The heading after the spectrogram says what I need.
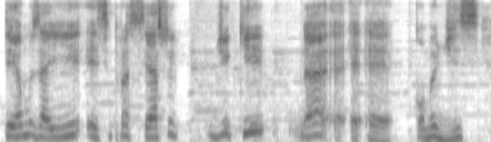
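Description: A man's voice: sits high, expressive, slow pace, vocal fry, a little mellow, husky, soft background music. A Brazilian man co-hosting a podcast, discussing news casually and hesitantly, with many fillers. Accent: Brazilian Portuguese. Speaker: podcast co-host.

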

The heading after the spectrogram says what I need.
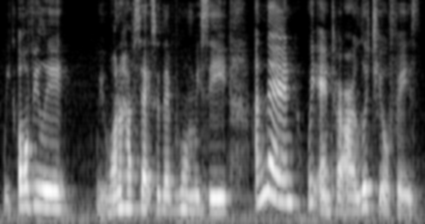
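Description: A woman hosts a podcast, explaining things casually at a medium pitch. She is frank and pokes fun at herself. The recording has a slight room echo, as from a home setup. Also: expressive, moderate pace, darkish tone. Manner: frank, self-deprecating. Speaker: podcast host and nutritionist.

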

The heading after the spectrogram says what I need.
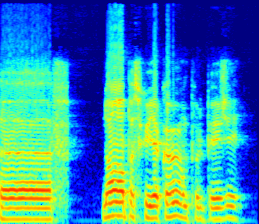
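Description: A man with a slightly high voice trading football banter with friends. He swears freely and taunts rival fans in a mocking, crude way. His talk is loose and offhand. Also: fairly even intonation, a little fast, darkish tone, clean tone, muffled recording. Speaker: co-host of a football show.

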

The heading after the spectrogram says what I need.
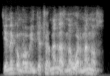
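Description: A man joining a casual gossip chat, speaking in a hesitant, halting way. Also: medium pitch, highs cut off, crowd noise.

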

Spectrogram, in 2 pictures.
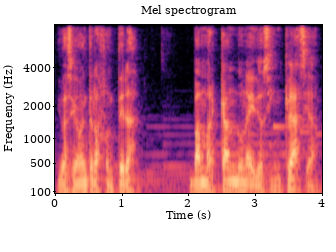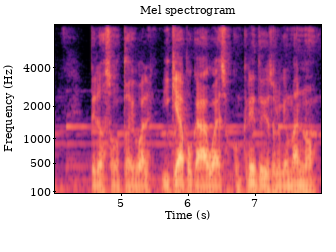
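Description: A man with a Chilean accent, an actor and presenter, telling his story as an interview guest in an earnest, animated way. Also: deep voice, fast talker, soft background music. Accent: Chilean Spanish. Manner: earnest, animated, voices other people when retelling. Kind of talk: reflective conversational storytelling.

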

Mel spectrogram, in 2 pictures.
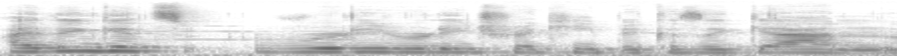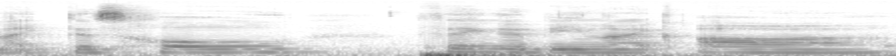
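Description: Young woman, casual conversation, quick speech, flat delivery, faint rumble behind. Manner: reflective, many fillers like "like" and "um".

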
